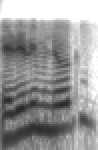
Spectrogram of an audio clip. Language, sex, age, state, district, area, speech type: Punjabi, male, 18-30, Punjab, Hoshiarpur, urban, conversation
